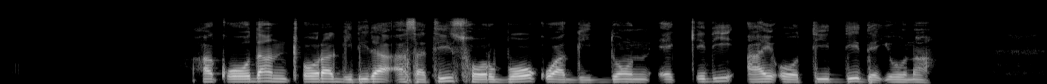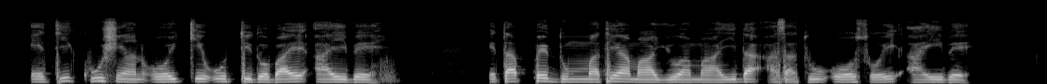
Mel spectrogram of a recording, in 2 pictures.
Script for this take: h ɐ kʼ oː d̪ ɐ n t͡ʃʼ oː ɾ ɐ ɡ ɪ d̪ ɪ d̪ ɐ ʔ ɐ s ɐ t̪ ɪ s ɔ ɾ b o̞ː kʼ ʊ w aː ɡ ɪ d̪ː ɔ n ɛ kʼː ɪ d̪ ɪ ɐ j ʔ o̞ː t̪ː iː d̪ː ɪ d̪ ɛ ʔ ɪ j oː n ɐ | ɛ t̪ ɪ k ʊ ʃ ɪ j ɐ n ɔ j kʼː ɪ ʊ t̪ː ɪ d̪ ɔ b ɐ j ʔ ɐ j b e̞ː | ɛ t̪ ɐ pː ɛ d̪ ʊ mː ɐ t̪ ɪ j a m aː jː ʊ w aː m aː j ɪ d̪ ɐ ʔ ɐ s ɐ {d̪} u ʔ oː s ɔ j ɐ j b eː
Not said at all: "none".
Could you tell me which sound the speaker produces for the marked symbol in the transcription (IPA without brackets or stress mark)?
t̪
